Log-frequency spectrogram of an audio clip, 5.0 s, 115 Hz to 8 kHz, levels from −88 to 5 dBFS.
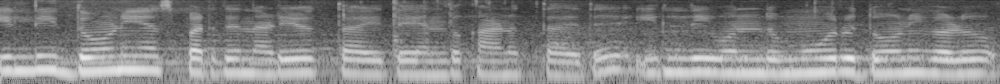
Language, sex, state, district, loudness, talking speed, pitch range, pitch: Kannada, female, Karnataka, Dakshina Kannada, -15 LUFS, 155 wpm, 195-215 Hz, 205 Hz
